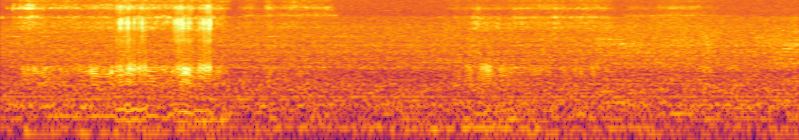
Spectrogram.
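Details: Low rumbling noise with a few snoring bursts over steady background noise from a Shih Tzu dog, recorded without its knowledge while a TV plays; described as snoring badly.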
